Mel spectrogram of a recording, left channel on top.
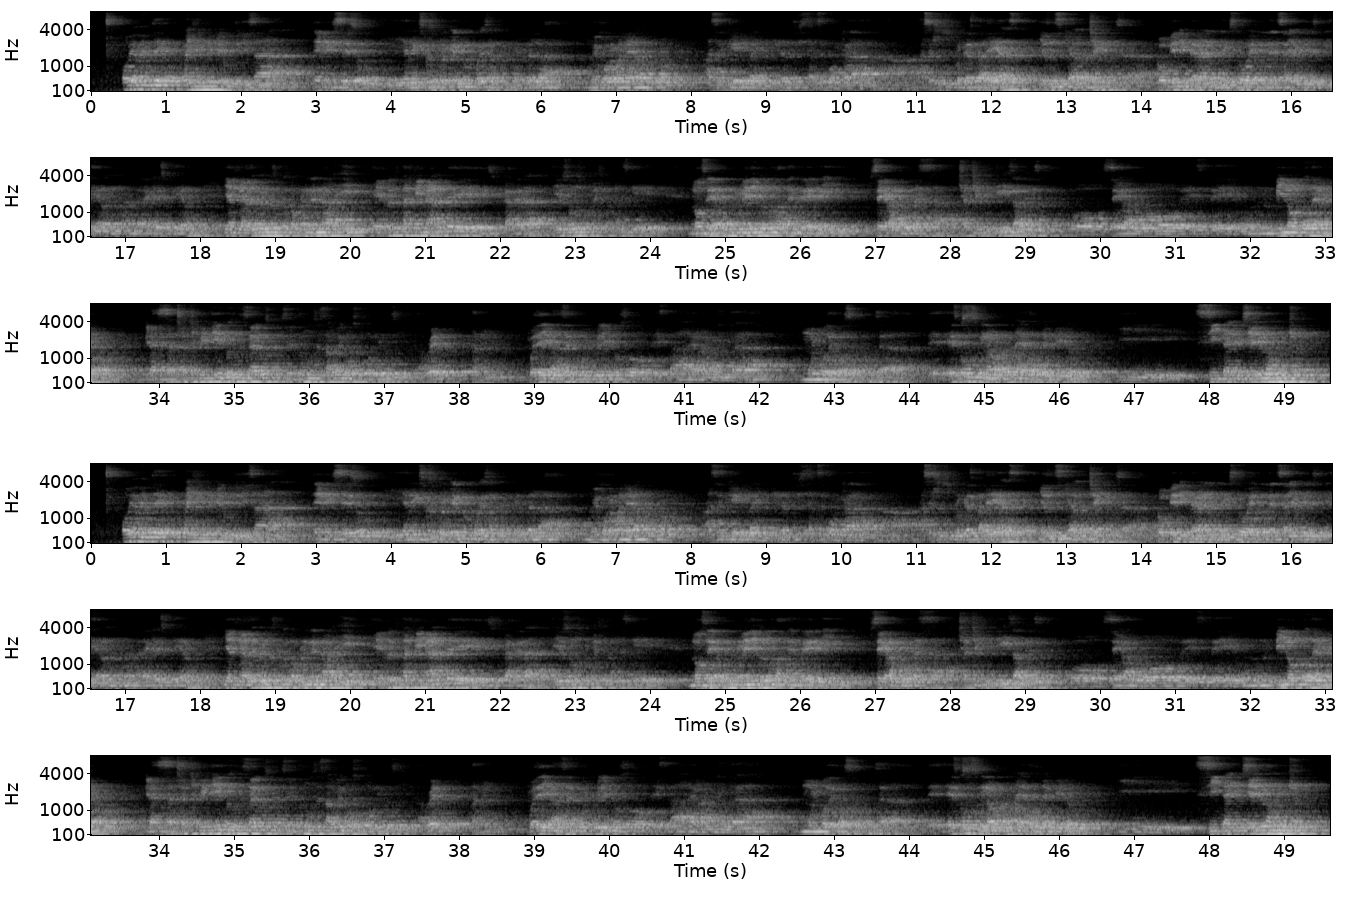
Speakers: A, on the right; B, on the left.
A: obviamente hay gente que lo utiliza en exceso y en
B: <laughs> Ujú.
A: exceso creo que no puedes aprender de la mejor manera porque, bueno, hacen que la inteligencia artificial se ponga a hacer sus propias tareas y ellos ni siquiera la checan, o sea, copian y pegan el texto en un ensayo que les pidieron, en una tarea que les pidieron, y al final de cuentas, pues no aprenden nada y el, al final de su carrera, ellos son los profesionales que, no sé, un médico nos va a atender y se graduó gracias a ChatGPT, ¿sabes? o se graduó este, un piloto de avión gracias a ChatGPT, entonces no se sabe los conceptos, no se sabe los códigos y a ver, también puede llegar a ser muy peligroso esta herramienta muy poderosa, ¿no? O sea, e- es como
B: Sí.
A: que una arma de doble filo y sí, te ayu sí ayuda mucho,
